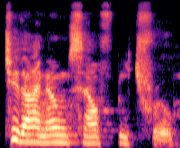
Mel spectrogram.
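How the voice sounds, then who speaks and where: A woman giving conversational interview answers as a guest, thoughtful and halting as she pieces her phrases together. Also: medium pitch, steady tone, creaky. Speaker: interview guest, amateur stage actor.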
